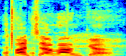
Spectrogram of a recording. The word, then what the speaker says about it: pachamanca: about the pancha mancha but for the next pachamanga pachamanca so yeah we'll be right back to talk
